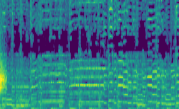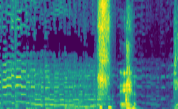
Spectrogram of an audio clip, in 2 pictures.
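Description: Over steady rhythmic music, an old man lets out two harsh, rasping coughs in quick succession near the end, loud and abrupt against the melody.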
